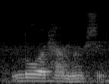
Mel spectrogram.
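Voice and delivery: ordinary talk, nothing marked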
